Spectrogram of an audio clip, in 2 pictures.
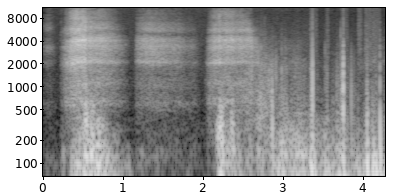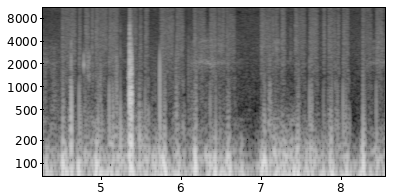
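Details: Fast female heartbeat with heavy breathing: heavy breaths open, then a rapid run of low thumping heartbeats at roughly 140 a minute.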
